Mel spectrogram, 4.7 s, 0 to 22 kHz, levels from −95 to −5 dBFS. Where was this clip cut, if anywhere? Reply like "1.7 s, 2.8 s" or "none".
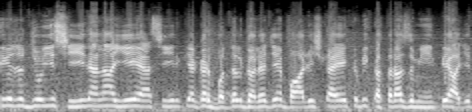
none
